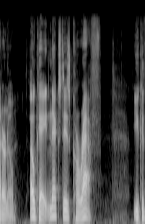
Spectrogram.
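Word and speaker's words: carafe: know okay next is karaf you could say karaf or you could say karaf if you want to sound a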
